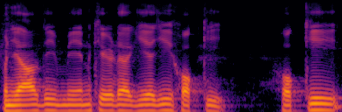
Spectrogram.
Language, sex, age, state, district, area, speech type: Punjabi, male, 45-60, Punjab, Fatehgarh Sahib, urban, spontaneous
